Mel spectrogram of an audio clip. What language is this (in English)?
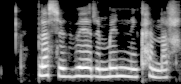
Icelandic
